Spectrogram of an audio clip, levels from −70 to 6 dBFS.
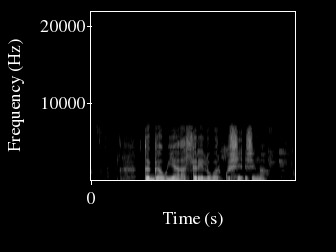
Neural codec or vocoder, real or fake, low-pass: none; real; 7.2 kHz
